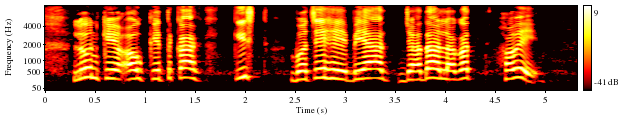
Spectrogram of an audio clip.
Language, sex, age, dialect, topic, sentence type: Chhattisgarhi, female, 25-30, Northern/Bhandar, banking, question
